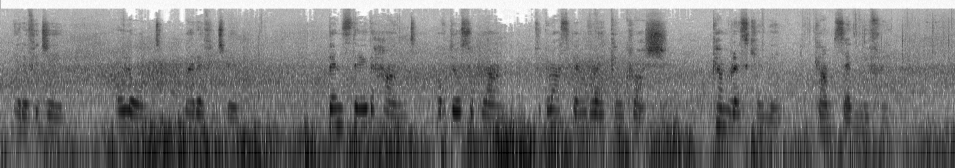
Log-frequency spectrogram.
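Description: A woman reads out aloud through a microphone, outdoors.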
